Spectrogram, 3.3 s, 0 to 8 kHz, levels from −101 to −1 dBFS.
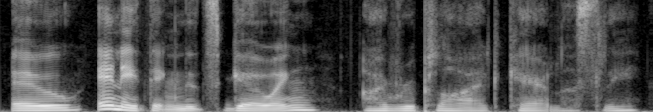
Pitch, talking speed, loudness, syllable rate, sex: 145 Hz, 130 wpm, -20 LUFS, 4.6 syllables/s, female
